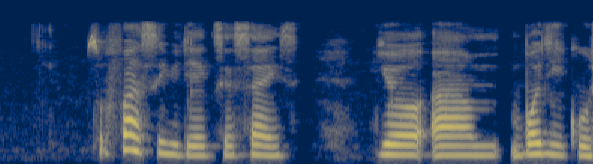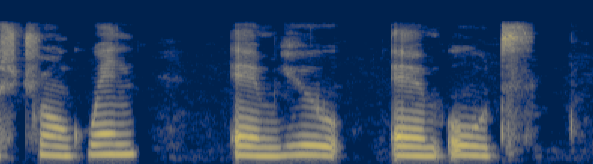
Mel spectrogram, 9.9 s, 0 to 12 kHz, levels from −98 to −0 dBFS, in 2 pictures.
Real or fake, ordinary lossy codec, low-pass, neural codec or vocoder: real; none; 7.2 kHz; none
